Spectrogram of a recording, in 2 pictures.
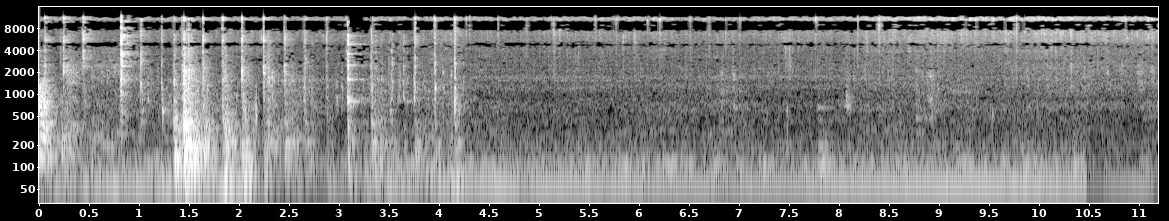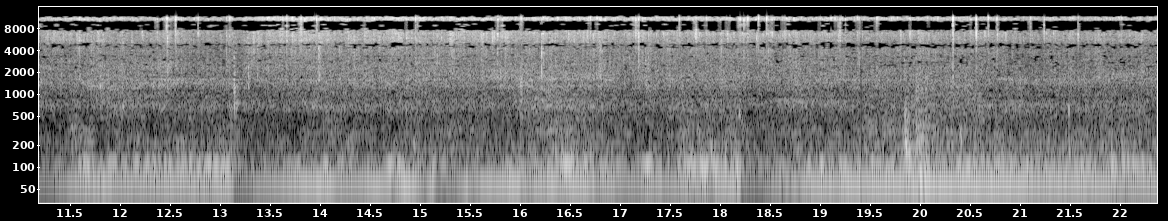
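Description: Slices of stale bread frying in hot oil in a frying pan, a steady sizzle. In the first few seconds there is a quick run of clicks from a fork against a glass bowl.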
